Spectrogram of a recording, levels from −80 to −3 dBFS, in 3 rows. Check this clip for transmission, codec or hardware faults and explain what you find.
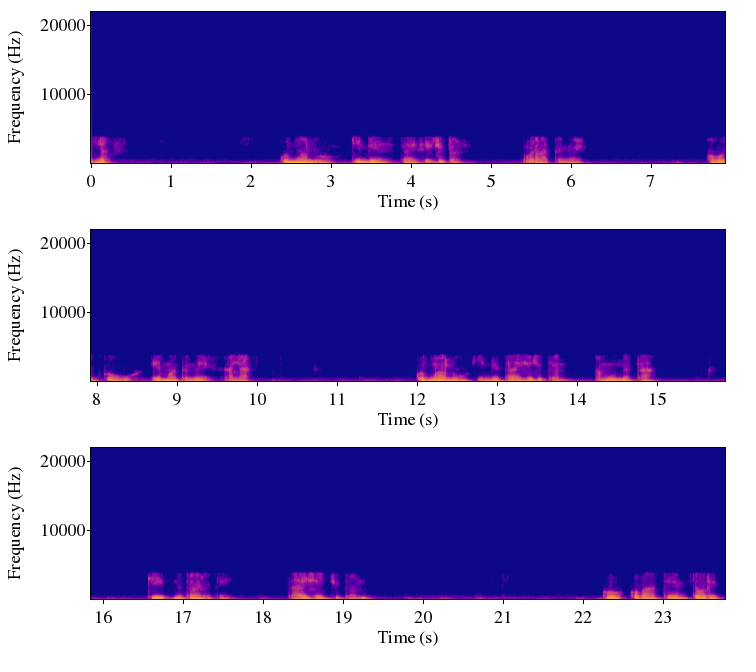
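There are two faults: a GSM full-rate codec throughout, and lost GSM frames at four points.

The GSM full-rate codec shapes regularly spaced pulses through a vocal-tract model, with nothing above 4 kHz. The speech sounds buzzy and gravelly, consistent with 13 kbps.

Lost GSM frames occur at 4.20–4.45 s, 9.80–9.83 s, 11.86–11.94 s and 13.66–13.83 s. Each gap repeats the last good frame, giving a brief rough, metallic ring.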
